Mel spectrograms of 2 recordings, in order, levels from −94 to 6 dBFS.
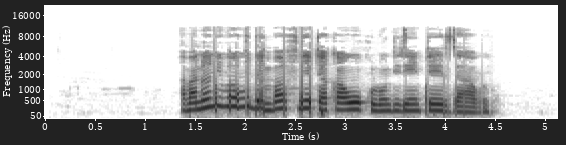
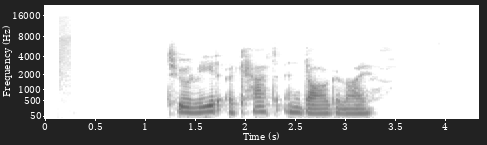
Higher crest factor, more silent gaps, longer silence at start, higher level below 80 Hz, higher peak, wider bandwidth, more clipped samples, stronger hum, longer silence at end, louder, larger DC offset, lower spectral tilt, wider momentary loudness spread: second, 16 dB vs 22 dB; second, none vs 0.46-1.22 s; first, 1.35 s vs 0.15 s; first, -54 dBFS vs -84 dBFS; first, -2 dBFS vs -28 dBFS; first, 11.5 kHz vs 7.4 kHz; neither; neither; second, 0.65 s vs 1.1 s; first, -17 LUFS vs -46 LUFS; neither; about the same, -6 dB/octave vs -6 dB/octave; about the same, 10 LU vs 10 LU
